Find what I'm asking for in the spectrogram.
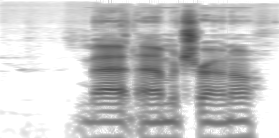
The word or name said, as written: Amitrano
